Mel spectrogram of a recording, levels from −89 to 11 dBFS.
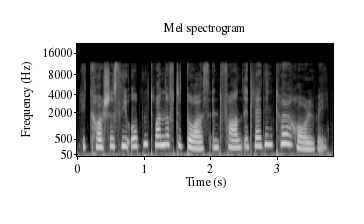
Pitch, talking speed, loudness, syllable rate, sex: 260 Hz, 220 wpm, -17 LUFS, 5.8 syllables/s, female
